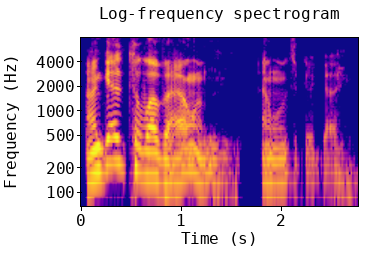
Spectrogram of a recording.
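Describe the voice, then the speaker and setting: A man's voice: medium pitch, animated, normal speed, vocal fry, no room sound. A man in casual, rambling chat on a talk show.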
